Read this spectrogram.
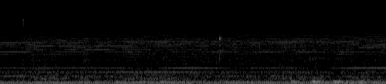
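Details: Low mains hum and quiet indoor room tone with a few faint clicks, no animal call.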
